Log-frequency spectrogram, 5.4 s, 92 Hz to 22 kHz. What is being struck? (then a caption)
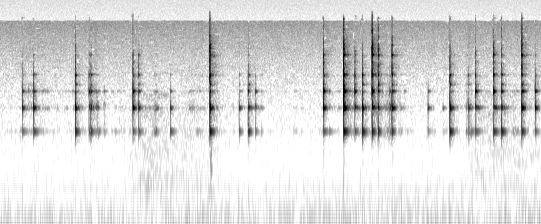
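Unglazed terracotta plant saucer. Long nails tap the underside of a round, shallow, unglazed terracotta plant saucer in quick, uneven bursts. Each tap gives a short, bright, bell-like ping centred around 1.6 kHz and dies away almost at once, over a faint low rumble.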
